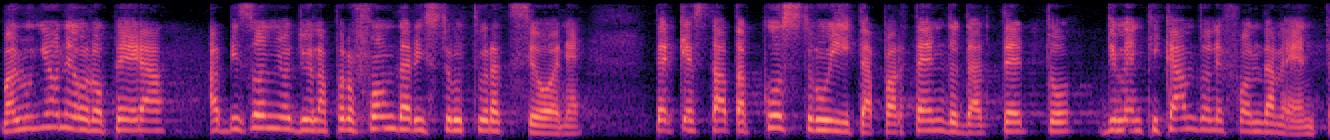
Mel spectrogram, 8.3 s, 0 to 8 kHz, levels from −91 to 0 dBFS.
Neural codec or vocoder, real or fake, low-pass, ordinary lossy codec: codec, 16 kHz, 1.1 kbps, Voila-Tokenizer; fake; 7.2 kHz; none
